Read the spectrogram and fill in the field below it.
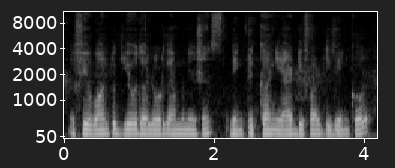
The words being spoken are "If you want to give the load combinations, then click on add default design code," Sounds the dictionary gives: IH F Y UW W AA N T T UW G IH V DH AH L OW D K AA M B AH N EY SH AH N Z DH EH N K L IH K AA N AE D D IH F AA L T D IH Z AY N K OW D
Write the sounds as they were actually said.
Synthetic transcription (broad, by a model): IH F Y UW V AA N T T UW G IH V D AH L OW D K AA M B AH N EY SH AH N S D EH N K L IH K AA N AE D D IH F AA L T D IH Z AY N K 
